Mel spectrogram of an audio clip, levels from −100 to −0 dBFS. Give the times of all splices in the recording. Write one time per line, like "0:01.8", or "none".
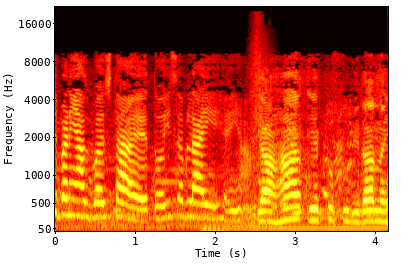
0:02.5

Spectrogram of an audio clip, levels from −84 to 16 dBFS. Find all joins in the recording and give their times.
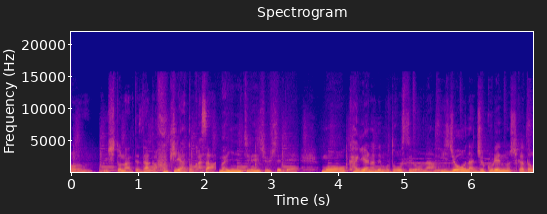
0:02.2
0:05.5

